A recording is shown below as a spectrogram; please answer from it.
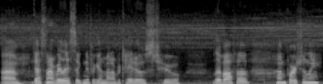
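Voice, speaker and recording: A gardening vlogger from South Dakota gives a candid, rambling update on her vegetable garden outdoors, talking fast in a medium-pitched voice. She's out of breath and uses many fillers. The audio is poor, with a bit of hiss or hum.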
